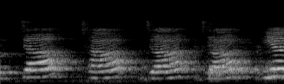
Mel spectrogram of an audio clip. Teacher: अपने जिह्वा को जब तालु से स्पर्श किया जाता है तो च, छ, ज, झ, या जैसे वर्ण निकलते हैं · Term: तालव्य व्यंजन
